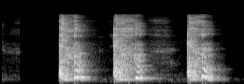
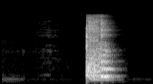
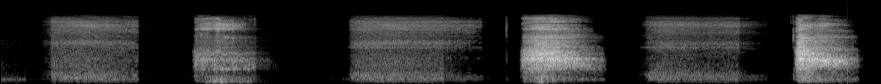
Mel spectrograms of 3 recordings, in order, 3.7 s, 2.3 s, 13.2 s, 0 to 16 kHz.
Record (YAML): three_cough_length: 3.7 s
three_cough_amplitude: 29483
three_cough_signal_mean_std_ratio: 0.5
cough_length: 2.3 s
cough_amplitude: 29247
cough_signal_mean_std_ratio: 0.34
exhalation_length: 13.2 s
exhalation_amplitude: 19429
exhalation_signal_mean_std_ratio: 0.39
survey_phase: beta (2021-08-13 to 2022-03-07)
age: 18-44
gender: Female
wearing_mask: 'No'
symptom_none: true
smoker_status: Never smoked
respiratory_condition_asthma: true
respiratory_condition_other: false
recruitment_source: REACT
submission_delay: 1 day
covid_test_result: Negative
covid_test_method: RT-qPCR
influenza_a_test_result: Negative
influenza_b_test_result: Negative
